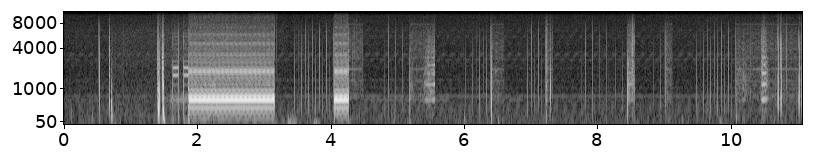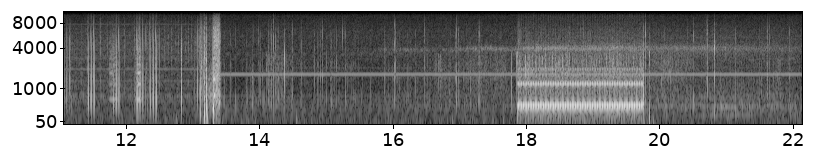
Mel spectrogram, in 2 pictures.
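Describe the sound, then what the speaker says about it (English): Telephone call dialed into a 1977 crossbar switch in Brooklyn: bursts of clicking pulses and short tone blocks, with a long steady tone and a final loud multi-tone burst, near and clear. "Here's a call to a crossbar 1, dialed normally, without pausing between digits"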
